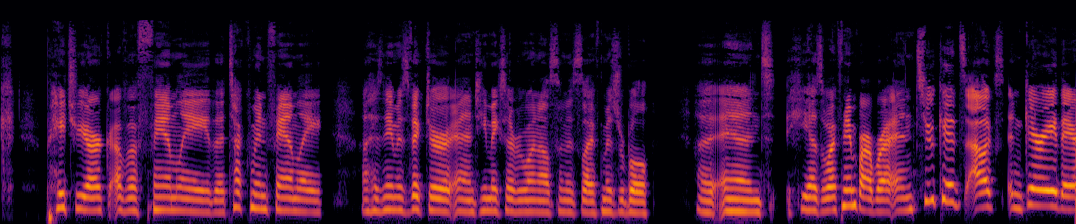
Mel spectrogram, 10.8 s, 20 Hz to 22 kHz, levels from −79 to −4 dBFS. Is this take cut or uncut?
uncut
